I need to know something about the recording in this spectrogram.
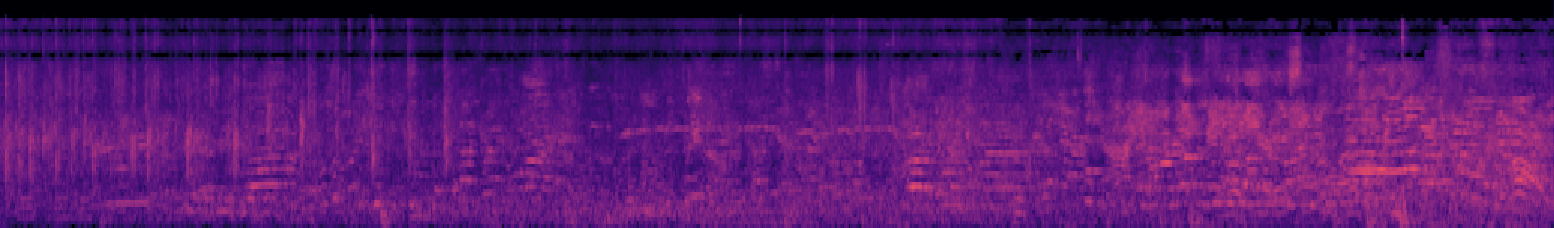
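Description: A crowd of men and women talk over each other loudly indoors.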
